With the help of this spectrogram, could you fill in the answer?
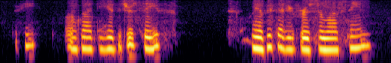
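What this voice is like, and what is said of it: Muffled voice over phone. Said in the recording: “your phone is really muffled ... You sound super muffled”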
